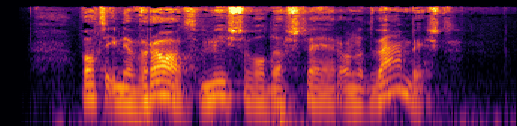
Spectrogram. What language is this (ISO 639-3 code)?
fry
